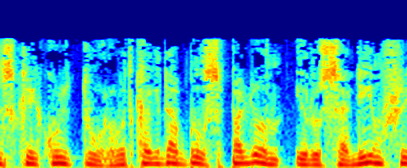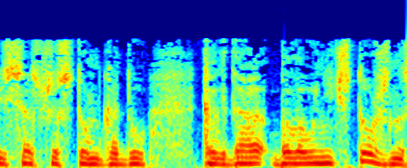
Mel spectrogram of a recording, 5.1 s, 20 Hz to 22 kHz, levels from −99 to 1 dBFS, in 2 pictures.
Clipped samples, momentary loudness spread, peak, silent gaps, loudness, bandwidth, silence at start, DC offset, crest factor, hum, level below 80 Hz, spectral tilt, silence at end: under 0.1%; 4 LU; 0 dBFS; none; -13 LUFS; 8.6 kHz; 0 s; under 0.1%; 12 dB; none; -36 dBFS; -6 dB/octave; 0 s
